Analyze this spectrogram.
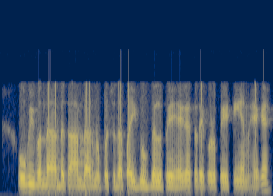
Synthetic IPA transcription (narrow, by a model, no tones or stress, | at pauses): oːbiːbənd̪aːd̪ʊkaːnd̪aːɾnũːpʊt͡ʃʰd̪aːpaːiːɡuːɡəlpeːɦɛːɡɛːt̪ɪt̪eːkoːɽpeːʈiːɛːmɦɛːɡɛː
